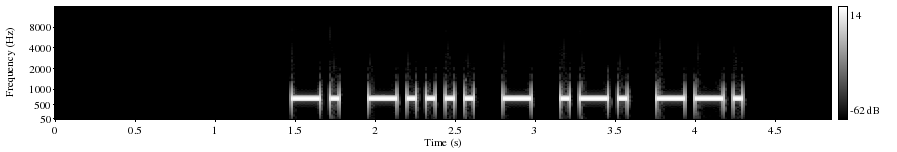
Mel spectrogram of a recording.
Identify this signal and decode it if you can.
Morse code, heard as a keyed tone, about 21 wpm, 700 Hz. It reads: N6TRG
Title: USA Call Signs - 5 Characters - Repeated 3x - 20wpm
